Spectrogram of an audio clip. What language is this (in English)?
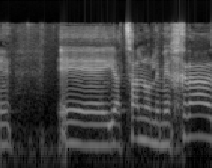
Hebrew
